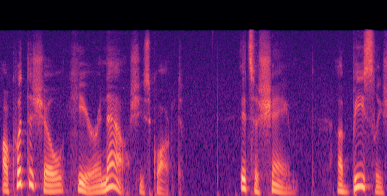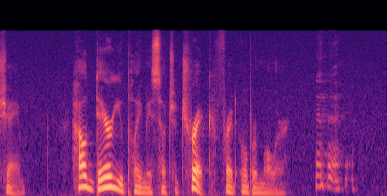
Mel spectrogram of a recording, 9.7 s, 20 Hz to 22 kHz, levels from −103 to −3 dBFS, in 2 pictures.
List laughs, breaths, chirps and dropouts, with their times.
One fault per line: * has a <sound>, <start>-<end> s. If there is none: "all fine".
* has a laugh, 8.8-9.4 s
